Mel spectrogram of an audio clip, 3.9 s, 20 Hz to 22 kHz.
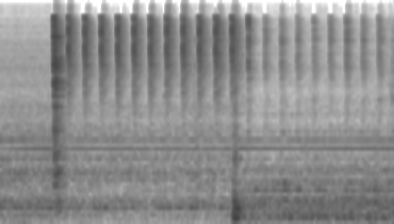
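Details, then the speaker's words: Ryobi P3180 18V hybrid propane heater (battery or 110V cord) firing up: rapid even igniter ticking about five per second, ignition button held a few seconds, then soft whoosh as burner lights; normal, fairly quiet igniter clicking. "find that I have to hold the ignition button down for a couple three seconds to get her going one thing you'll notice is it's not very loud at all"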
